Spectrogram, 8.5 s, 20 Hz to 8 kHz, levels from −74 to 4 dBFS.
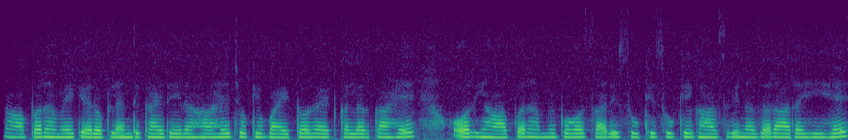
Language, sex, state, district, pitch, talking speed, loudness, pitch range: Hindi, female, Chhattisgarh, Bilaspur, 210 Hz, 225 wpm, -17 LUFS, 205-215 Hz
